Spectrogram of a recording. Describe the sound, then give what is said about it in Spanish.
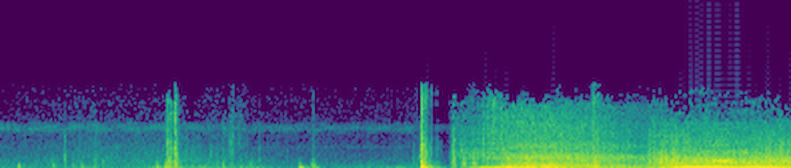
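A car starts off with a few soft clicks and a sharp thud, then accelerates hard into a loud, rising engine roar as it speeds around a garden and back to a club's front door. “Da una vuelta por el jardín a gran velocidad y vuelve a la puerta del club.”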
